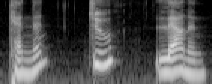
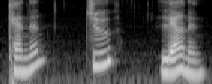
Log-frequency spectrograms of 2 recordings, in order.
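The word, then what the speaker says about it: kennenzulernen: 지금 제가 발음할 때 캔는 쭉 lernen 이렇게 뒤에 저 긴 하나의 단어처럼 보이는 거를 3등분해서 읽었는데요.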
